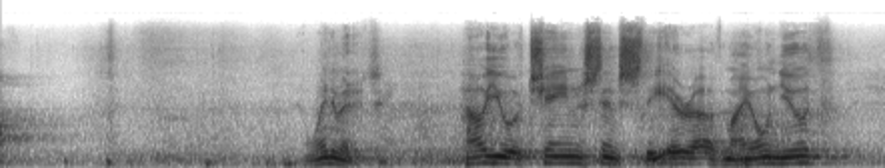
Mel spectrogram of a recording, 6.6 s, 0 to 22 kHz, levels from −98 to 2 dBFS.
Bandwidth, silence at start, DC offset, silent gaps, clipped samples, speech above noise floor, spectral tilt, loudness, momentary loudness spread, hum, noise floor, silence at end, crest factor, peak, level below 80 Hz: 12.5 kHz; 0 s; under 0.1%; none; under 0.1%; 25 dB; -4 dB/octave; -14 LUFS; 22 LU; none; -39 dBFS; 0 s; 14 dB; -4 dBFS; -52 dBFS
